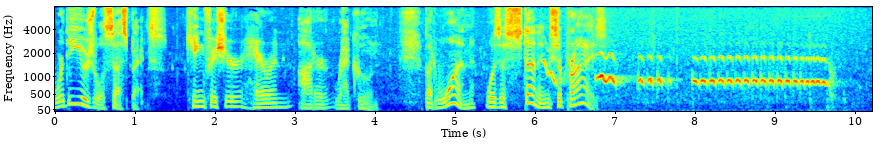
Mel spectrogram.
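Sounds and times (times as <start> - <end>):
speech: 0.0 - 7.0
western screech owl call: 6.2 - 9.9.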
